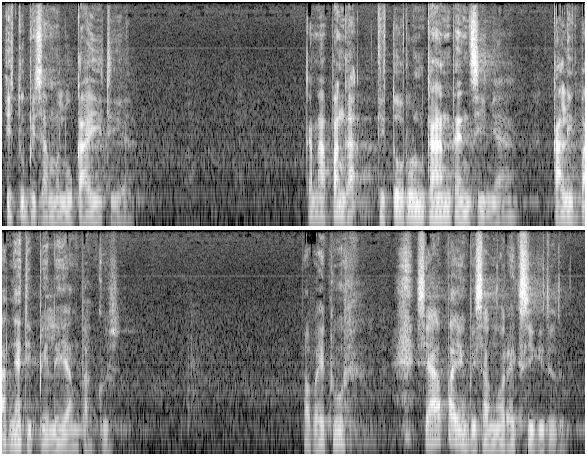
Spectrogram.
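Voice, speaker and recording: Pastor in his 50s, sermon in a reverberant church; bright, forceful delivery with sudden loud peaks. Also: mid-range voice, slight background noise. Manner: storytelling, swings from quiet asides to loud emphatic peaks. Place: church sanctuary.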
